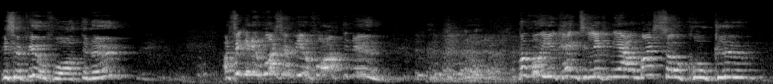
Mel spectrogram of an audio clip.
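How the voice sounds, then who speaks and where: Speaking into a handheld mic, a woman performs rhythmic, street-inflected spoken word on a theatre stage hung with red curtains. Her very high-pitched, expressive voice moves briskly but leaves long pauses. Recorded from a far camera, she sounds distant in a very echoey hall.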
